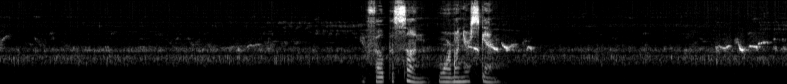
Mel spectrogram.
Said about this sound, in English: You've listened to the birds singing.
